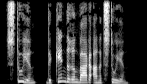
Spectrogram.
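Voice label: "stoeien", Dutch; Spelling Gr5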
